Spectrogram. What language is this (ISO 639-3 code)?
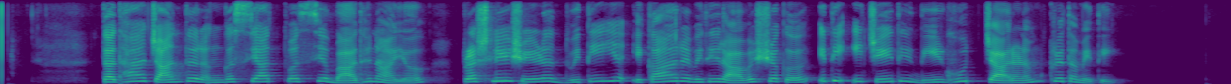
san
